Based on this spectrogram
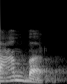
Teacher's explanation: إذا جاءهم نون ساكنة وبعدها باء يقلبون النون إلى ميم · Term: القلب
